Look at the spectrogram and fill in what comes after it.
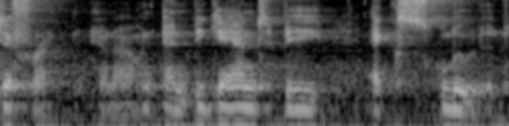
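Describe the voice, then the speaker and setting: A man with an American accent talks at a moderate pace. Noticeable background noise and audible room echo fill the recording. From US Midwest. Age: 60s. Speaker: pastor. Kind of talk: sermon. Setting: church. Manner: halting.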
